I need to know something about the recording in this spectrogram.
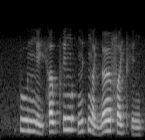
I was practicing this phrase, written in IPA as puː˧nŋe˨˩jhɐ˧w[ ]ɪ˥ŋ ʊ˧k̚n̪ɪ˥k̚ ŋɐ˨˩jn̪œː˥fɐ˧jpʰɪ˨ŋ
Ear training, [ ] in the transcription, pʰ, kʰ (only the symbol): pʰ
